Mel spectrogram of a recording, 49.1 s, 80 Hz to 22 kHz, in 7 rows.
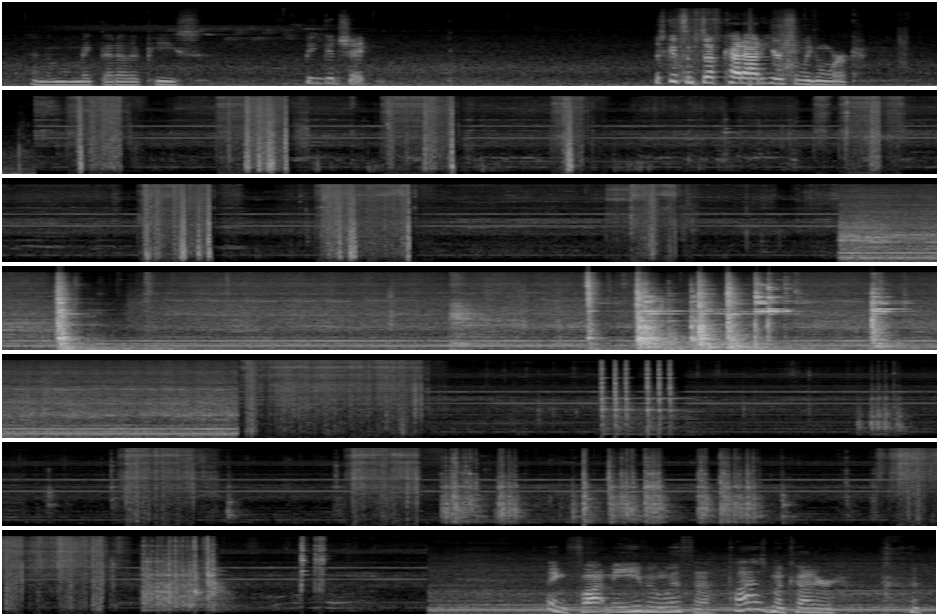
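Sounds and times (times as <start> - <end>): plasma cutter cutting steel: 7.2 - 45.2
loud metallic knocks: 21.4 - 22.4, 25.4 - 28.0.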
